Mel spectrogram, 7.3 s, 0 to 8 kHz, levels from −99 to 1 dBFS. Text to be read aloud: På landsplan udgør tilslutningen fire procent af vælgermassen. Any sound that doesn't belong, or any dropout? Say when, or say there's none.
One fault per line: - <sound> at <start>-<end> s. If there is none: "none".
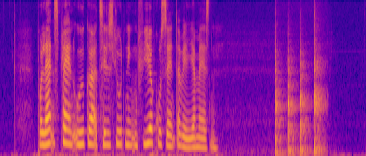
- thud at 5.5-6.6 s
